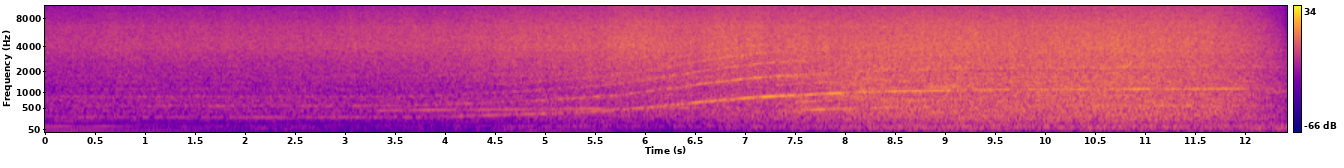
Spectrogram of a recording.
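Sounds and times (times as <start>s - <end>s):
jet engine throttled up to full power during a blade-off test: 0.0s - 12.4s.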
